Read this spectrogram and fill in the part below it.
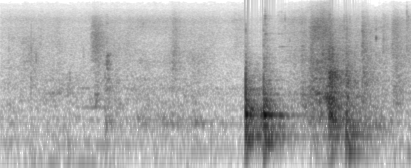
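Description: A ceramic cup clinks down on a table.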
